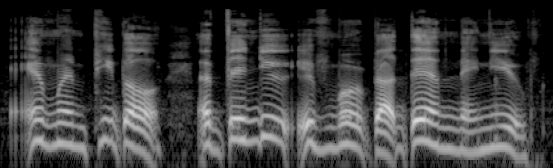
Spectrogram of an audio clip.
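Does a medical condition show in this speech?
Yes: cerebral palsy; speech affected.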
